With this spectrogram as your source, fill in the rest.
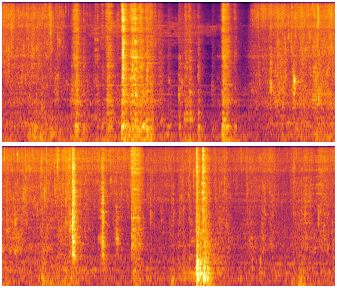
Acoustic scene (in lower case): kitchen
